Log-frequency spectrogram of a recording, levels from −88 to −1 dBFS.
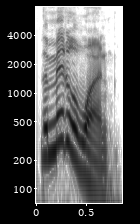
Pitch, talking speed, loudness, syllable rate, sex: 190 Hz, 210 wpm, -14 LUFS, 7.3 syllables/s, male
